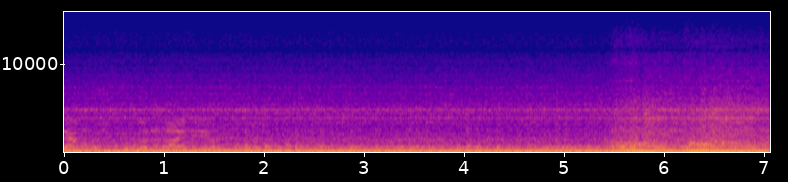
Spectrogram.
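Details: Honda CA160 Benly engine after carburetor rework (two clogged jets cleared, float level set, fuel filter fitted): even idle, picks up cleanly on quick blips and settles back; runs smooth and healthy.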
